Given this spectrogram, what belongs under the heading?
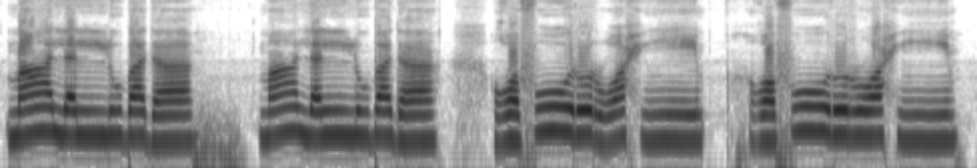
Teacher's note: ٹھیک ہے، تو اس کے پڑھنے میں کہیں بھی کوئی نون کی ساؤنڈ نہیں ہے، اور را یہاں پر ڈائریکٹ نیکسٹ را سے مل رہا ہے، لام یہاں پر ڈائریکٹ نیکسٹ لام سے مل رہا ہے. غنہ کی ادائیگی کے بنا ان الفاظ کو ادا کیا جائے گا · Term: ادغام بلا غنہ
